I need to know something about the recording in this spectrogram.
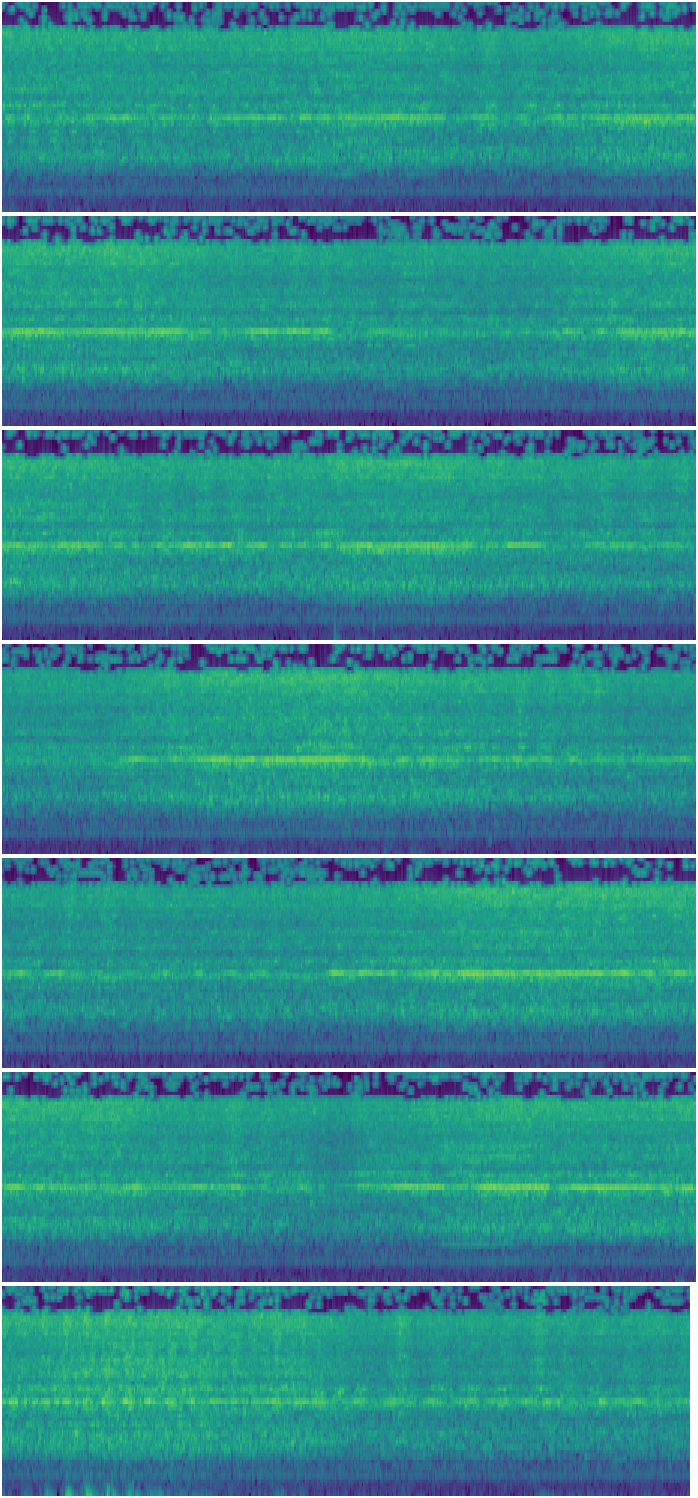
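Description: Handheld hair dryer blowing hair dry: a steady rush of air over a constant hum and a thin high whine, swelling and fading every few seconds as it is moved about. A brief low bump near the end.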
